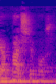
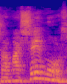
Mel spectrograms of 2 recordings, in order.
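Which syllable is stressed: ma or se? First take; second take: ma; se. First: The stress falls on the syllable ma. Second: The stress falls on the syllable se. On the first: Let us love one another. "en vez de decir amásemos" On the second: Let us knead one another. "Él cambiaba el acento"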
